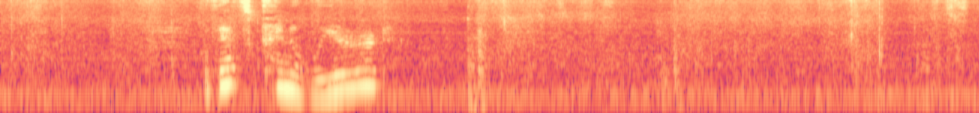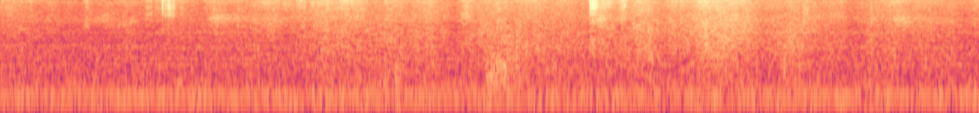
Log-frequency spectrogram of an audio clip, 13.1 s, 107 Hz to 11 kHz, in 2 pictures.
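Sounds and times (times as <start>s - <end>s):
steady low hum: 0.0s - 13.0s
garment and packaging rustling: 3.1s - 13.0s.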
